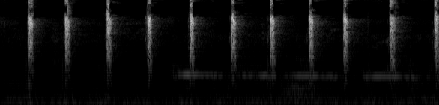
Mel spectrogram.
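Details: Long-tailed shrike (cendet) singing: a steady series of ten sharp, high, clicking notes about a quarter second apart, over a faint thin steady whistle in the background.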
